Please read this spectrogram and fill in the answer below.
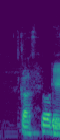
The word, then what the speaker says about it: Castore: con una compañía de nombre Castor o Castore, no sé cómo se pronunciaría, creo que Castore. – Castore. – Eh, sí, Castore, ¿verdad? – Es.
